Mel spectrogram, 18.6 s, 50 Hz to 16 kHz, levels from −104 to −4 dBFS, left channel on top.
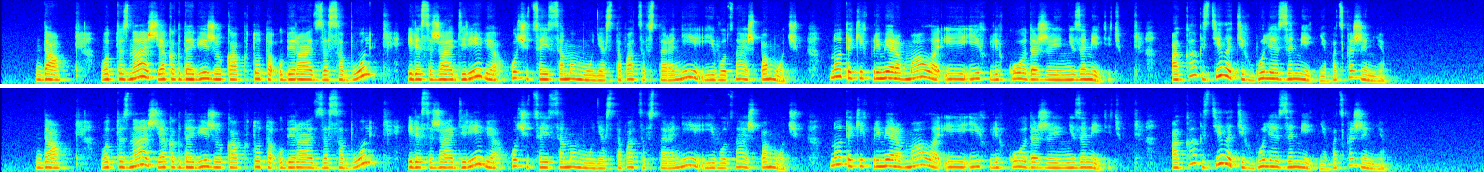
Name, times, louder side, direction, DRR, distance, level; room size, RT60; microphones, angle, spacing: voice 1, 0.4-13.8 14.3-17.3, left 3 dB, 30° left, 13 dB, 0.5 m, -28 dB
9.7 x 5.3 x 5.6 m, 0.40 s
head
